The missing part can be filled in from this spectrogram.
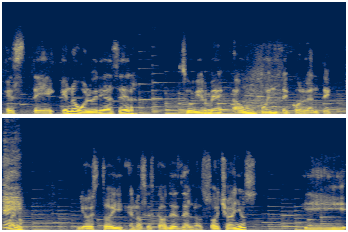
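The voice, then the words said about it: Deep radio announcer voice. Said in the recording (Spanish): “con esa voz de locutor.”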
